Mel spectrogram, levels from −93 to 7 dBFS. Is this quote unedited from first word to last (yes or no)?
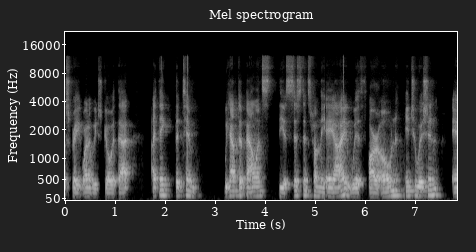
no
